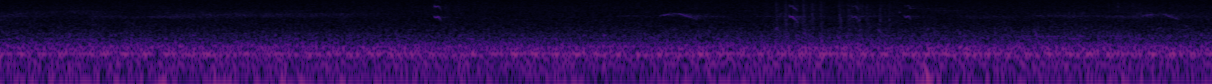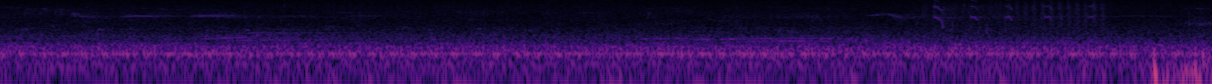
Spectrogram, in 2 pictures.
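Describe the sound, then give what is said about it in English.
Small wild birds give thin, high chirps and short twittering calls, one of them in the top of a lodgepole pine right above a net, scattered irregularly over a steady low background hum. No one speaks. “So recording, one of the birds is in the top of a lodgepole right above the net.”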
